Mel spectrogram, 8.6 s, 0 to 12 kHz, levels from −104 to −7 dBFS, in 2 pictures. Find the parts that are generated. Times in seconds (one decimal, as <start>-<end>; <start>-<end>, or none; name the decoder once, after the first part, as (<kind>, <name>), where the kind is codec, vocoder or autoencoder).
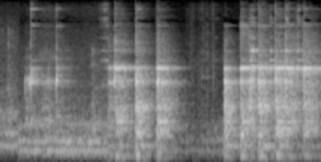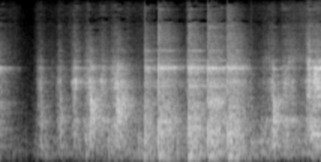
none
